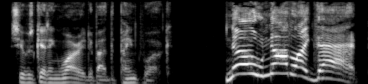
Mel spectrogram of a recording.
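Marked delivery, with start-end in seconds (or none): 2.3-3.6 high, drawn-out yell; angry yell. Acted. Frederick shoving Charlie away from the skateboard, impatient yell. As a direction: yell it loud, stretching each word. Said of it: "yelled Frederick".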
